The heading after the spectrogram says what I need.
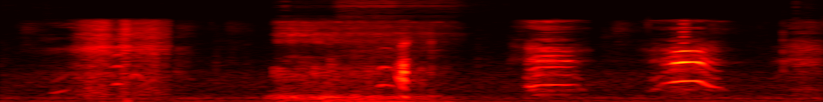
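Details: Sleeping person snoring loudly, a rumbling fluttering snore on the in-breath, with short voiced grunts or murmurs around it; snoring.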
